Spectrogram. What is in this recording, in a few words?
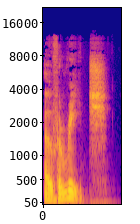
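"overreach", British English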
